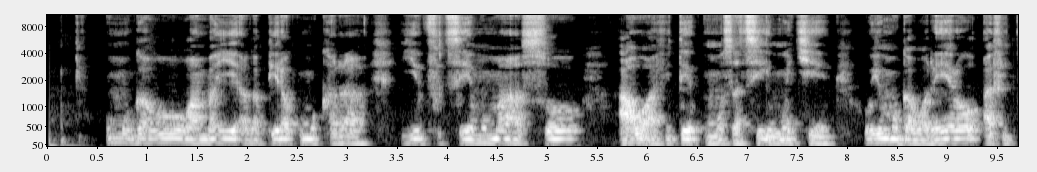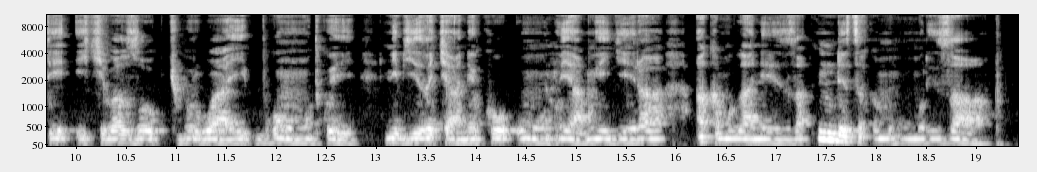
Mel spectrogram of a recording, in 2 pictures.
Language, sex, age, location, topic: Kinyarwanda, male, 18-24, Huye, health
